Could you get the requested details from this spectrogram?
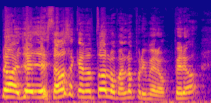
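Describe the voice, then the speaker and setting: Animated Mexican woman reviewing films. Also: on the high side. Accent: Mexican Spanish. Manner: animated and opinionated, quick restarts. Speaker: podcast co-host. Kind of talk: casual film review chat.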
